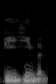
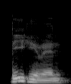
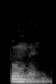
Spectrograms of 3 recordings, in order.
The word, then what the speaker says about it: BHuman: human for example so be human written like this I think most people would understand you say the letter B first and then human but sometimes it may say boomman instead of be human right so how can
